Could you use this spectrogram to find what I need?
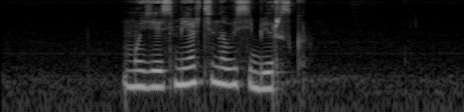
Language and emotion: Russian, neutral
